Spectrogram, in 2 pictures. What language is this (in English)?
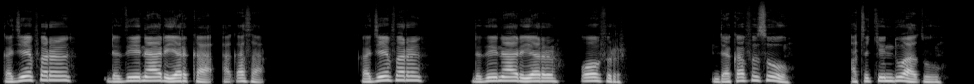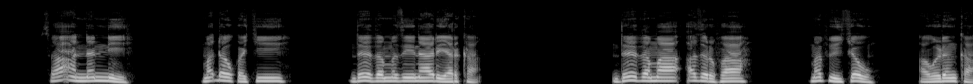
Hausa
